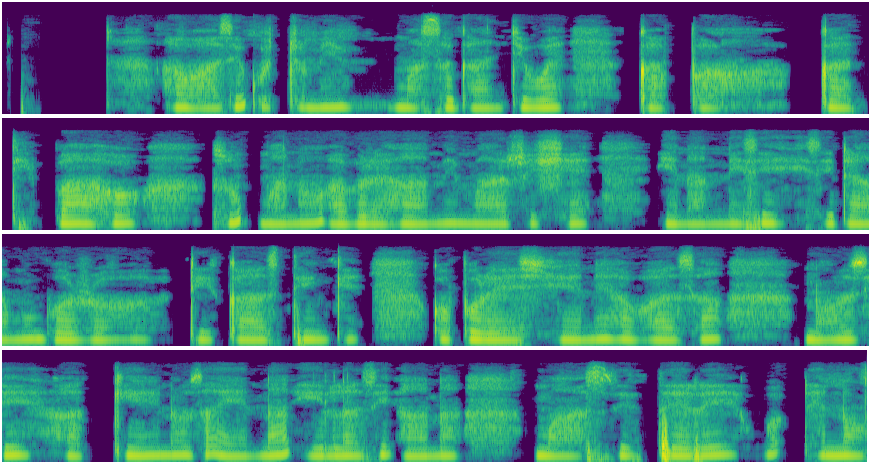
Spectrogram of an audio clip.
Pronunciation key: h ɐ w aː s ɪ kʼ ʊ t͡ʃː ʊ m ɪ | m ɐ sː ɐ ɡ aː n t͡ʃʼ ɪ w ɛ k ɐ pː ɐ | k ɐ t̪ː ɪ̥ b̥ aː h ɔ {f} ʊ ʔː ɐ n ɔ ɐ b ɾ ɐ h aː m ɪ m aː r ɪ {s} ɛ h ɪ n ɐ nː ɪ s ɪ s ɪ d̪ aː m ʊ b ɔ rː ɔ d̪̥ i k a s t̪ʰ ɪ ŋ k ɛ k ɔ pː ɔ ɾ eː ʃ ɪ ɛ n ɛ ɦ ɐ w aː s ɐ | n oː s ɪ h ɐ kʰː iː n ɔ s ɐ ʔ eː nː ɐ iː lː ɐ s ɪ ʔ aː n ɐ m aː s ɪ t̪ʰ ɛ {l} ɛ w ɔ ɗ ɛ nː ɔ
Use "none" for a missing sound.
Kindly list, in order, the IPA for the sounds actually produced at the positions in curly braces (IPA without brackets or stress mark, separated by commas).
s, ʃ, ɾ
